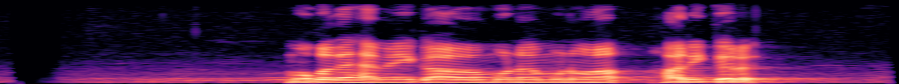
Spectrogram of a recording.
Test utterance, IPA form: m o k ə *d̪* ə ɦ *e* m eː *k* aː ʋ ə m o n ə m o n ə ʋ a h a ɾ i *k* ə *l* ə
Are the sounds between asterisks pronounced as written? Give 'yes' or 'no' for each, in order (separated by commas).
yes, no, yes, yes, no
